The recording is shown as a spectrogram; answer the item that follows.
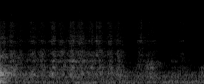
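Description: Faint scraping of a safety razor drawn through lather and stubble.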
